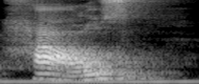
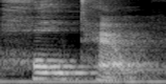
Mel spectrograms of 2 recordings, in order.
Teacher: ela vai ter ou o som de R glotal, que é esse R que sai aqui da glote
